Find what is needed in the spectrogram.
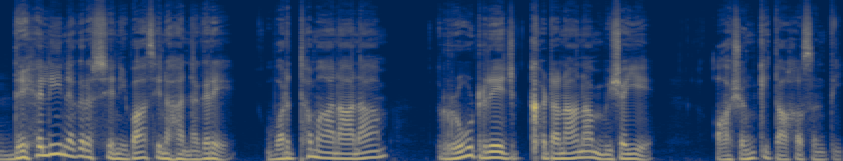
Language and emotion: Sanskrit, fearful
